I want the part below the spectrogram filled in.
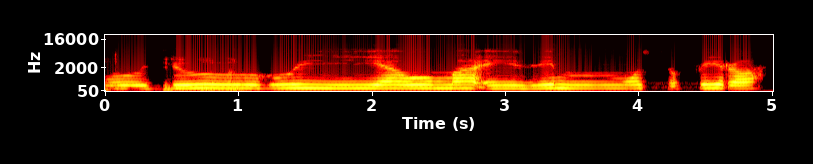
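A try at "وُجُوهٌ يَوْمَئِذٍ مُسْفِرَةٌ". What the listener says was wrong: Nah, hati-hati jangan muse ya. Jangan dikolkolahkan karena ini bukan huruf kolkolah. Huruf kolkolah kan cuma berapa?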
